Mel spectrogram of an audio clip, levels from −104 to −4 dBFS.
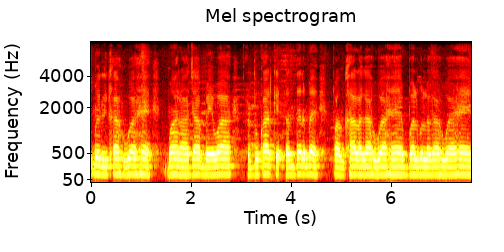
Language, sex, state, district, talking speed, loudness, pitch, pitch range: Hindi, male, Jharkhand, Deoghar, 150 wpm, -12 LUFS, 125 Hz, 125-130 Hz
